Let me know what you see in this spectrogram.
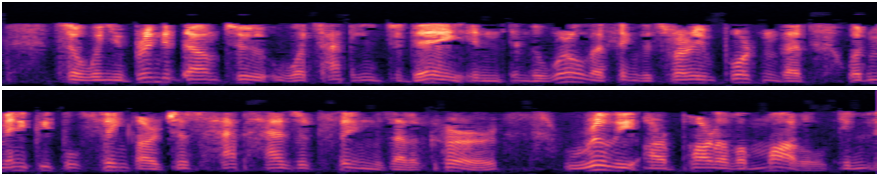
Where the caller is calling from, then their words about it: Buenos Aires, Argentina; I'm bringing him from Argentina, which is very far away from America, from the capital city of Buenos Aires, where it's very cold right now here.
